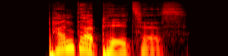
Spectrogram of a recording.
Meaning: genitive singular of Pantherpilz
- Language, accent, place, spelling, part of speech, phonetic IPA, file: German, Germany, Berlin, Pantherpilzes, noun, [ˈpantɐˌpɪlt͡səs], De-Pantherpilzes.ogg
